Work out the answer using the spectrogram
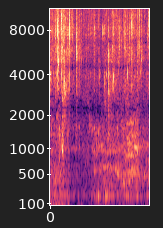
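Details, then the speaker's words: Water tap that used to vibrate and make noise when closed slowly, after repair of a loose rubber washer at the tip: only a soft, even rush of water, no squeal, hum or chatter; tap now quiet. "Consertei o pequeno bem devagarinho e vão ver que não vai fazer mais barulho"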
